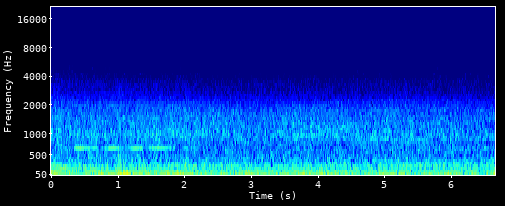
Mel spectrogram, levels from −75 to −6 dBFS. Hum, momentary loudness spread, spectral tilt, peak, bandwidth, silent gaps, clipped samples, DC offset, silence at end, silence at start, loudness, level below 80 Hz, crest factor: none; 3 LU; -6.5 dB/octave; -26 dBFS; 15 kHz; none; under 0.1%; under 0.1%; 0 s; 0 s; -42 LUFS; -44 dBFS; 14 dB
